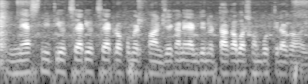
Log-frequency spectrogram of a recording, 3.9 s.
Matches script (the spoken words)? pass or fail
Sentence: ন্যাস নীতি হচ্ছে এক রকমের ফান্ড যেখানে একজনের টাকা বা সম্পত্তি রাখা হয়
fail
